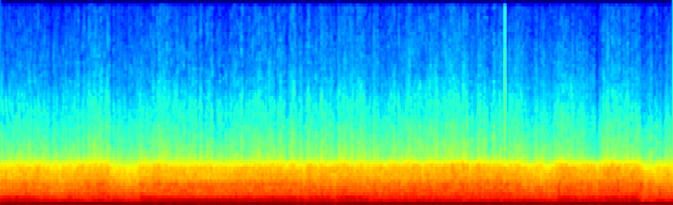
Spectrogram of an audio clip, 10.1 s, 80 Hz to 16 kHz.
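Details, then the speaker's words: Honda Supra Fit with a newly fitted PE24 carb (replacing a PE28), accelerating on the road: strong low down, but revs sag and stumble repeatedly through mid-high range. Carb setting or ignition suspected, not confirmed. "Bro, you can see that, for medium to high rpm, when we try to accelerate, there is a serious crash, well, there are other factors, Bro, not just the carburetor part, the ignition part could also have an effect"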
